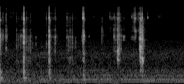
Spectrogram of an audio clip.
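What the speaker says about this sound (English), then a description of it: "I'm hearing double clicking." Quick irregular clicks of a pen mixed with keyboard typing, several sharp close taps and double clicks spread over a couple of seconds, with no voices.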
